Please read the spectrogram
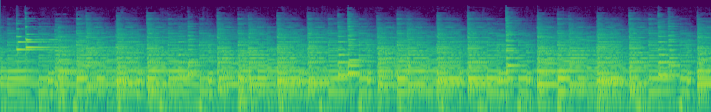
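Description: Background piano music: a steady, even run of notes.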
